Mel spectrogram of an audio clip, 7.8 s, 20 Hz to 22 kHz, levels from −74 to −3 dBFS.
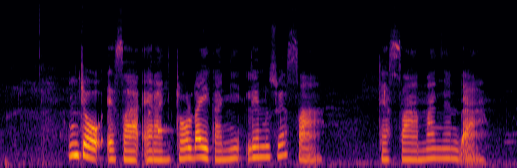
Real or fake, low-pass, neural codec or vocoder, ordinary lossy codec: fake; 19.8 kHz; vocoder, 44.1 kHz, 128 mel bands every 256 samples, BigVGAN v2; none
